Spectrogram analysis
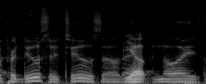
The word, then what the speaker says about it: NOIISE: And it's easy to say NOIISE, one syllable.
